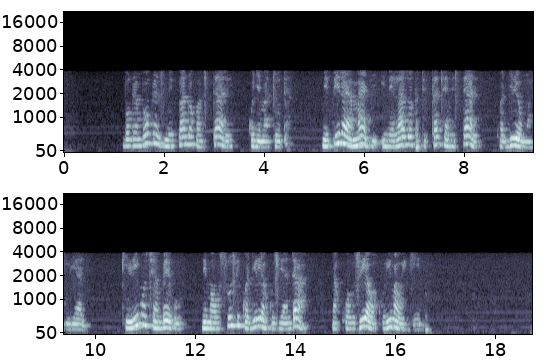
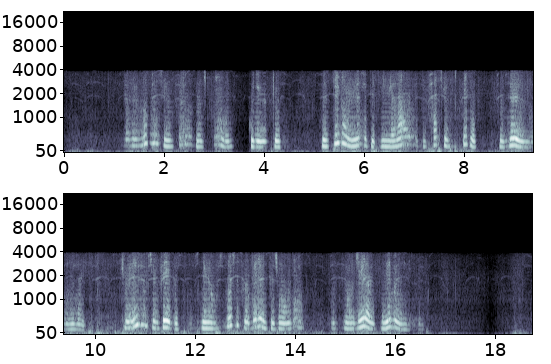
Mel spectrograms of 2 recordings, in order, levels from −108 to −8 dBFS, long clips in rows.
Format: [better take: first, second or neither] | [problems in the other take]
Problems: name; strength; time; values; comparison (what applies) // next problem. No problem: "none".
first | noise reduction (neural separator model SepFormer WHAMR!)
